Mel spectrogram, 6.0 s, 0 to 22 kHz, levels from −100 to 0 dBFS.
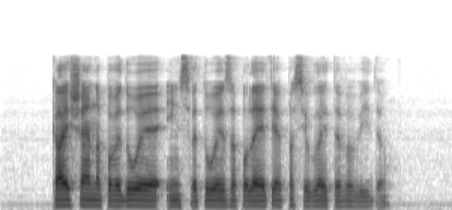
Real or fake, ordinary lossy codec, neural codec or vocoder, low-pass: real; none; none; 7.2 kHz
